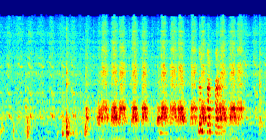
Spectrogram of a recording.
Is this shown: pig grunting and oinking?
yes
